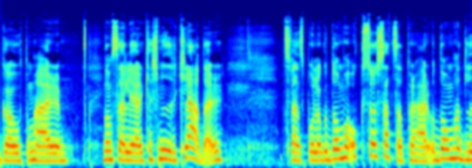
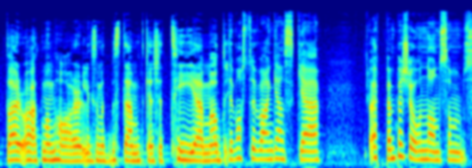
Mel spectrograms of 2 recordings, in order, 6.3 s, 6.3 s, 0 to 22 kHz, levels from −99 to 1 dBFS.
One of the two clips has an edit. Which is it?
second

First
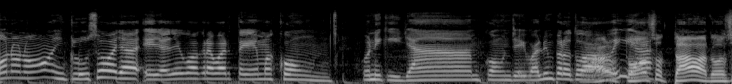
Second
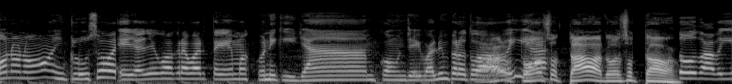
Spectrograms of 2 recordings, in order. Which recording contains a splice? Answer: second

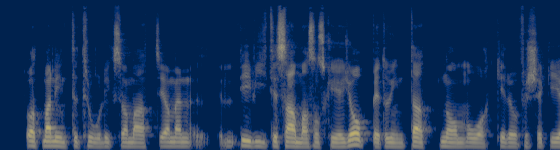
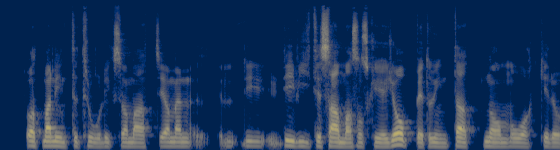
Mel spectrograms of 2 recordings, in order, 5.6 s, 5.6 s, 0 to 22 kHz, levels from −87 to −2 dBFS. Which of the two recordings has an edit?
first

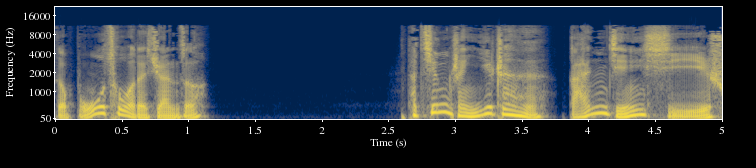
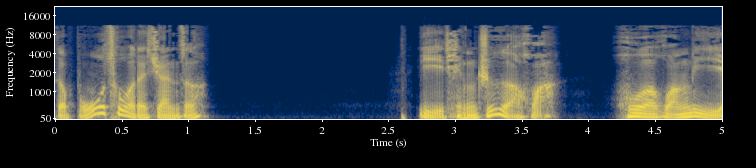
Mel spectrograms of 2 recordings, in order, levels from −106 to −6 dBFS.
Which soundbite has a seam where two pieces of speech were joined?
second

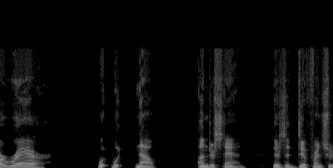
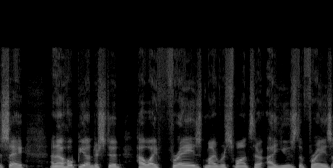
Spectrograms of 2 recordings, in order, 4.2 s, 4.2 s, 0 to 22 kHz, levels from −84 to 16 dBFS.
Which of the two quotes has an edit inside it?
first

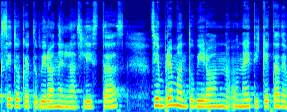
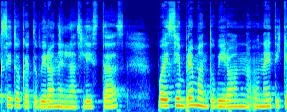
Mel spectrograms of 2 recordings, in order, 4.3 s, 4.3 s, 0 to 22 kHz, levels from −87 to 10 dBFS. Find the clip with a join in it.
first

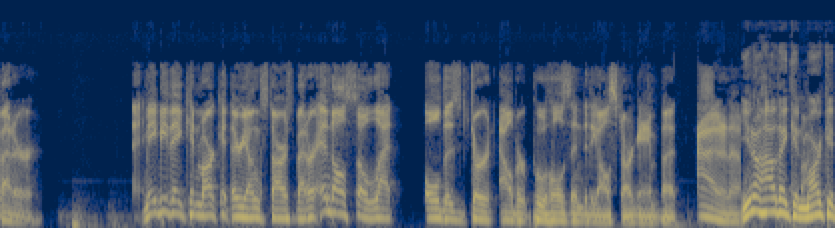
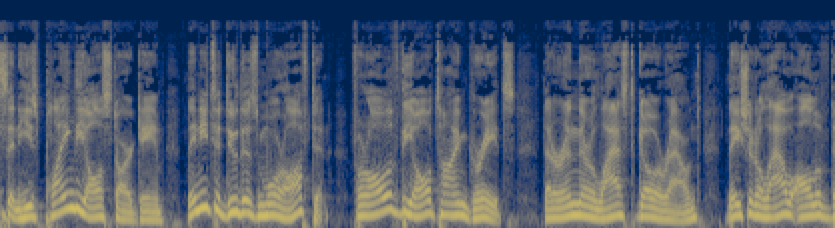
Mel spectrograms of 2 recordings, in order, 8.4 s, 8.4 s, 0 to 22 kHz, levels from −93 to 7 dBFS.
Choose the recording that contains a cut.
first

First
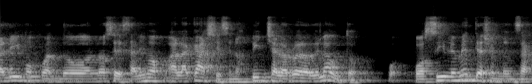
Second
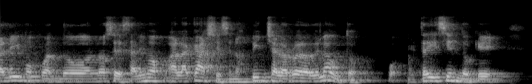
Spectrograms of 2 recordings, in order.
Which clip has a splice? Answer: second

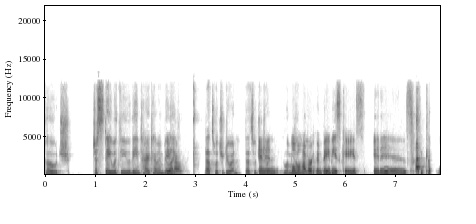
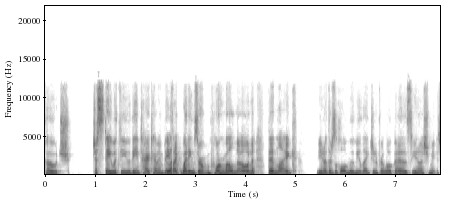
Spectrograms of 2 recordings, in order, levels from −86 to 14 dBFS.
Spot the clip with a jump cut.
second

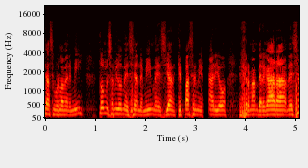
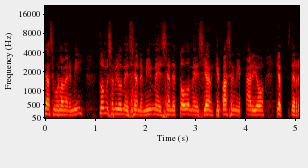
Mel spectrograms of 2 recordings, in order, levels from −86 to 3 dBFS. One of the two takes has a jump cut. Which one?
first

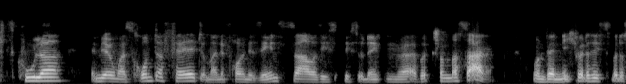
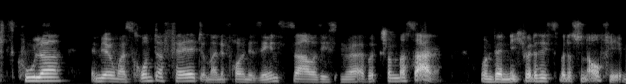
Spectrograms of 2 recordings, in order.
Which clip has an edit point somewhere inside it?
second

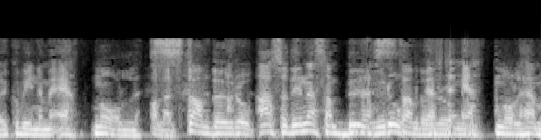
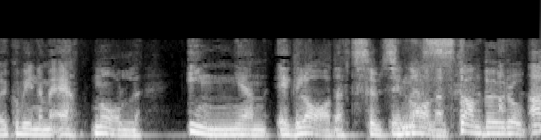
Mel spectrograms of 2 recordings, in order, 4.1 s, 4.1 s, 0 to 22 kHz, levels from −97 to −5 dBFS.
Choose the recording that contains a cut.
first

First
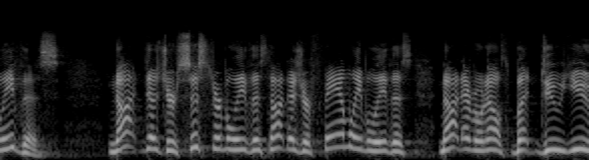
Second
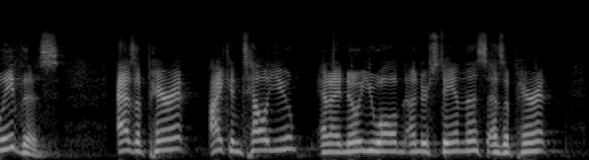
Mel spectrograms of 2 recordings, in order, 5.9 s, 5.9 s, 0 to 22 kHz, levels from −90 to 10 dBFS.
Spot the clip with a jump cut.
second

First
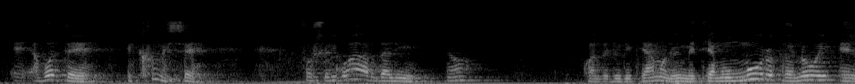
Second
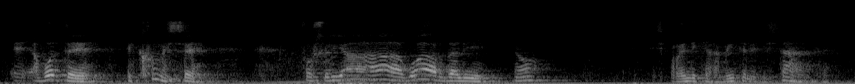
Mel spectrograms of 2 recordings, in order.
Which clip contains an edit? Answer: first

